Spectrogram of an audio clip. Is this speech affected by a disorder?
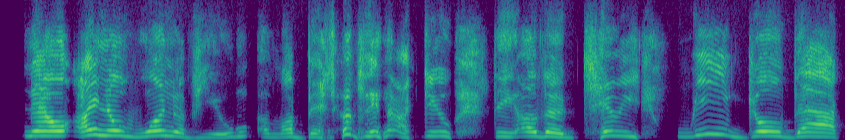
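Yes: cerebral palsy; uses walker and wheelchair.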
